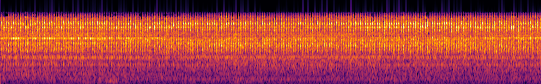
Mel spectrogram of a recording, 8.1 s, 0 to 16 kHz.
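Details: Peugeot 106 1.5 diesel (11/2002), 130,000 km, timing belt done at 73,000 km: steady idle with a fast, even ticking about two a second over a harsh hiss; engine noise at idle, cause unknown.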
